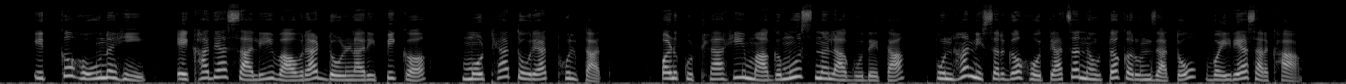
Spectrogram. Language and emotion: Marathi, neutral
